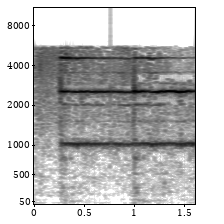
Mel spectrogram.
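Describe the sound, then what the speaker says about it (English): A bell rings to open a radio quiz show for children, two bright struck tones about three-quarters of a second apart with a long sustained ring in between, clear and alone. "That bell calls class to order, Quiz Kids."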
